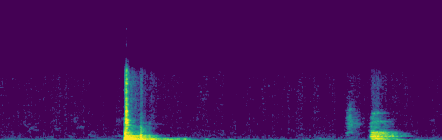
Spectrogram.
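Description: Plastic pet-door flap swinging shut behind a kitten with one loud sharp clack about a second in, ringing briefly; a second, shorter and quieter knock follows near the end.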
